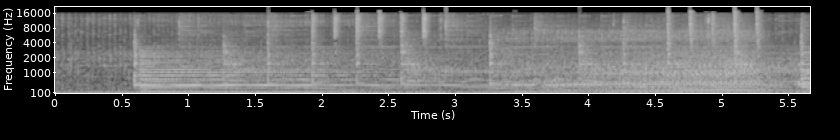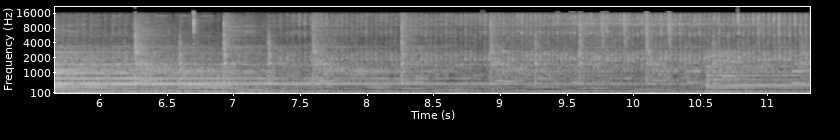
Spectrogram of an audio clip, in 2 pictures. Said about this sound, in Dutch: Luister, dat zijn jeeps.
